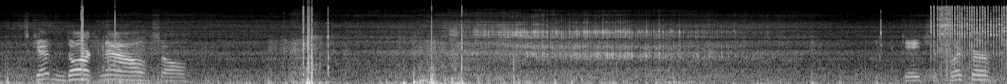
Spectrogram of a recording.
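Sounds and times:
surf washing: 0:00.0 - 0:10.0
fishing reel knocks: 0:04.4 - 0:07.5, 0:09.2 - 0:10.0
fishing reel spool whirring: 0:04.5 - 0:08.0, 0:09.2 - 0:10.0.

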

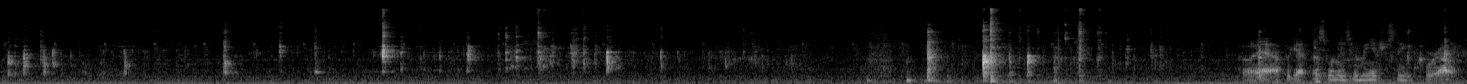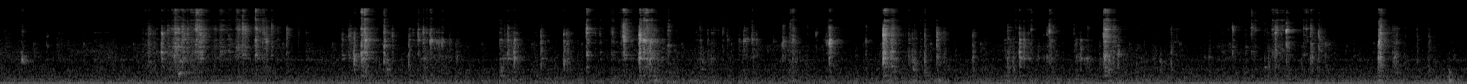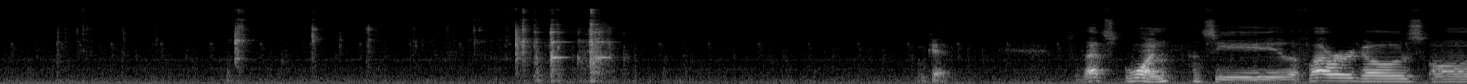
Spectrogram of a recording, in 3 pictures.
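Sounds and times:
kitchen utensils clattering: 0:03.8 - 0:06.3, 0:16.2 - 0:26.0, 0:33.0 - 0:35.6.

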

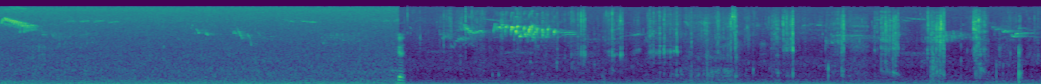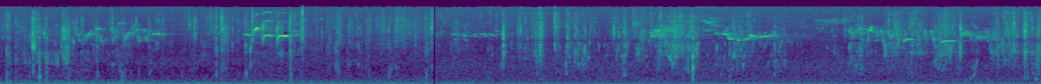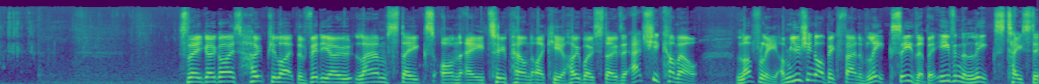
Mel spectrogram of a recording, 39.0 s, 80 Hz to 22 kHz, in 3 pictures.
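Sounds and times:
birds chirping: 0:00.0 - 0:19.6, 0:20.8 - 0:32.8, 0:33.8 - 0:39.0
dog chewing: 0:00.1 - 0:22.4, 0:24.1 - 0:28.2
dog wading in water: 0:19.0 - 0:28.1.

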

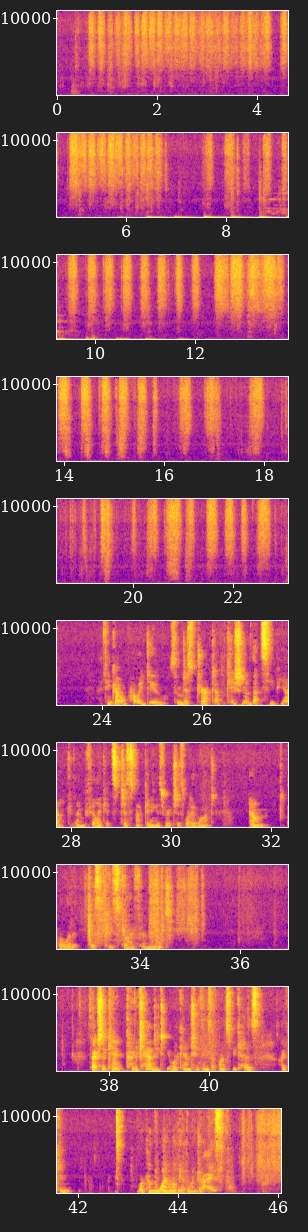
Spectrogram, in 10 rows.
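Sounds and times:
paper towel rubbing and dabbing: 0:00.4 - 0:22.8, 0:45.3 - 0:46.0.

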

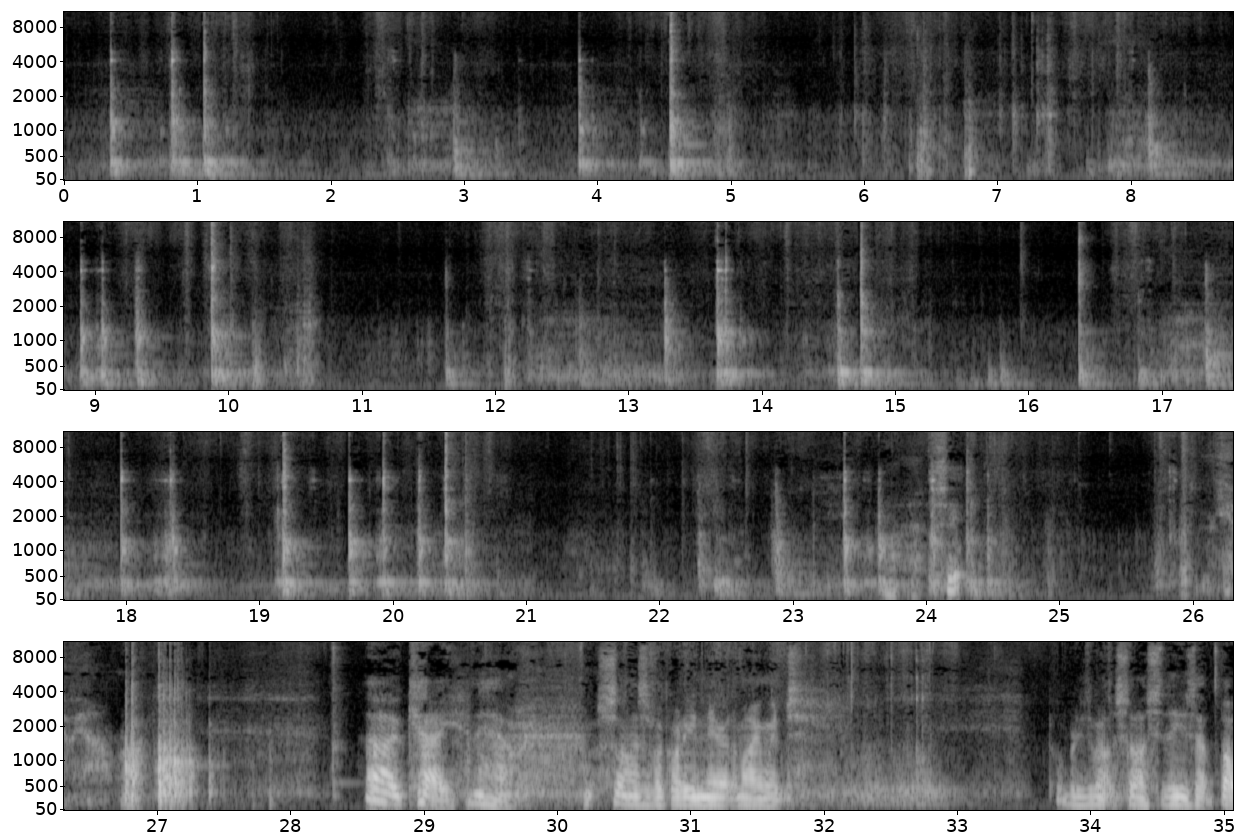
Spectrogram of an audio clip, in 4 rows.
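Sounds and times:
metal clicks and knocks: 0:08.1 - 0:10.3, 0:12.6 - 0:16.6, 0:17.3 - 0:20.8.

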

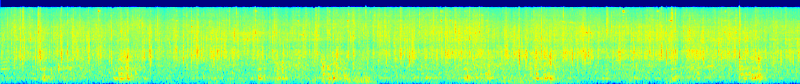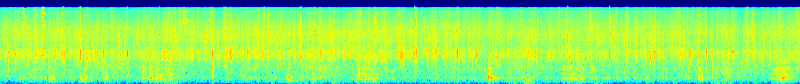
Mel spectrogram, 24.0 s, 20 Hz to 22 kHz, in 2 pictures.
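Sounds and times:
oars splashing water: 0:00.0 - 0:24.0.

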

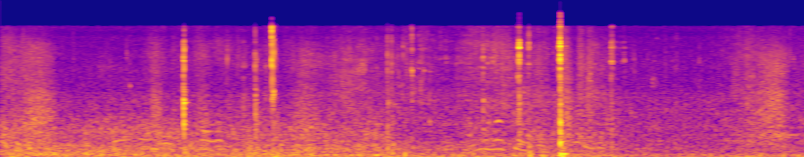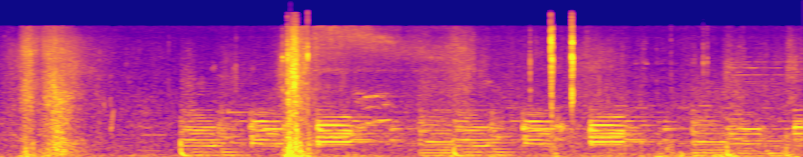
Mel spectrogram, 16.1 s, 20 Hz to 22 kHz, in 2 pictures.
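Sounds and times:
wind on microphone: 0:00.0 - 0:09.9, 0:10.8 - 0:16.0
handling clicks and knocks: 0:01.8 - 0:02.9, 0:03.8 - 0:07.1, 0:13.3 - 0:15.2.

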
